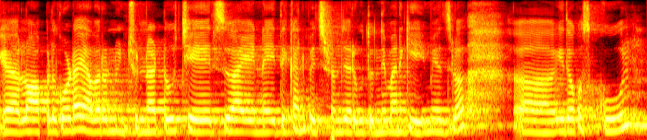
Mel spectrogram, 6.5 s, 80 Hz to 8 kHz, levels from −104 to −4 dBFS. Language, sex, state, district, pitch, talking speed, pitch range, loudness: Telugu, female, Andhra Pradesh, Chittoor, 210 Hz, 155 wpm, 200-215 Hz, -16 LUFS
